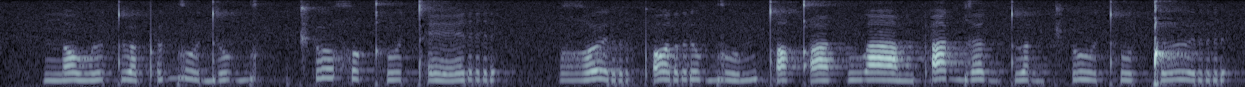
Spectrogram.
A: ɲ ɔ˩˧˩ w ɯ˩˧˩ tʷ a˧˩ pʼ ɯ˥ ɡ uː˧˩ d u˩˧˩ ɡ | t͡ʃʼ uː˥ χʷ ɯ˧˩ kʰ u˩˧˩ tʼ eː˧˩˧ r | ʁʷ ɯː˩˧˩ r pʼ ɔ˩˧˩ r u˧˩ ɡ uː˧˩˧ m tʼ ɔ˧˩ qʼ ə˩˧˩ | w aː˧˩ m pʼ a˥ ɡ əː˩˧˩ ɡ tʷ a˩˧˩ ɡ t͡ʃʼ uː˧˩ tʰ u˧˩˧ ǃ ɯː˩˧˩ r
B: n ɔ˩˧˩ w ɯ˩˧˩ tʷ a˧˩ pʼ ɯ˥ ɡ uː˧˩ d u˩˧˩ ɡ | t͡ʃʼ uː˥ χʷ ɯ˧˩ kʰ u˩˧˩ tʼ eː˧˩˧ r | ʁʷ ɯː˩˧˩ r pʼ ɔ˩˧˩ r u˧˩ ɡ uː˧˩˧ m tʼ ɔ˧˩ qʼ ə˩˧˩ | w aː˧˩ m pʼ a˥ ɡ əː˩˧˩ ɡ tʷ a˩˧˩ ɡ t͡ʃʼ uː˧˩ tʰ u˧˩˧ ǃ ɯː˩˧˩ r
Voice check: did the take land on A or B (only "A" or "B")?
B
